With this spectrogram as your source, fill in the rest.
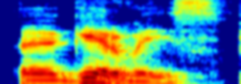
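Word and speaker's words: Gervais: По-моему, Гервейс читается. Гервайс пишется.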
